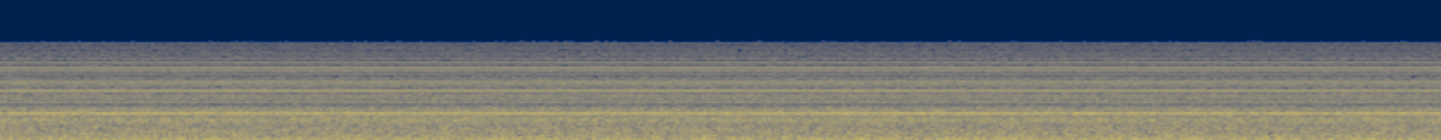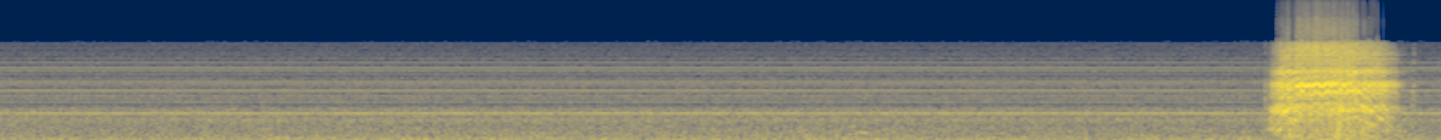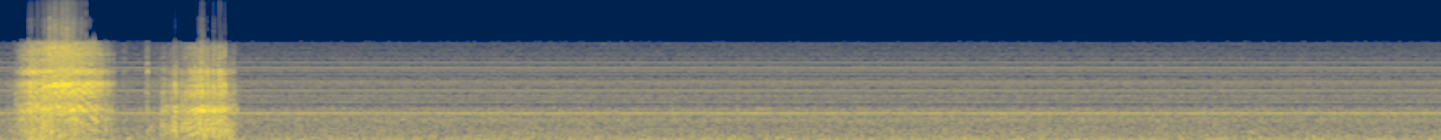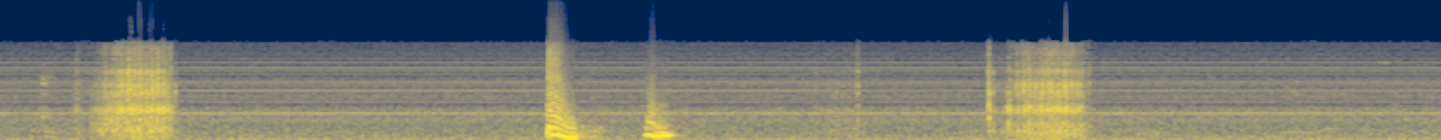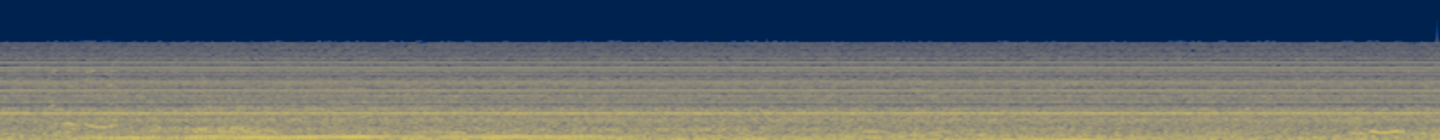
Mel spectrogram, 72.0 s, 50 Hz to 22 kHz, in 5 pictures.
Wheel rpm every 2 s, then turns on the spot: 0, 0, 0, 0, 0, 0, 0, 0, 0, 0, 0, 0, 0, 50, 50, 20, 0, 0, 0, 0, 0, 0, 10, 0, 0, 0, 10, 0, 0, 0, 0, 0, 0, 0, 0, 0.
30-32 44-46 52-54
